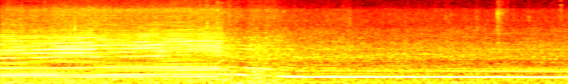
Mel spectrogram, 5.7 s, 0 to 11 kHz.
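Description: Honda Civic Si's K20 2.0-litre four-cylinder engine at high revs, heard inside the cabin: the pitch creeps up as it pulls, drops sharply about two and a half seconds in at an upshift, then holds steady in the next gear.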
